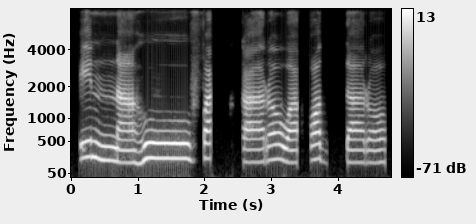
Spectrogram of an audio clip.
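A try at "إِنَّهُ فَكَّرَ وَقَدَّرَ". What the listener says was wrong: Ro-nya jangan dihidupkan Bunda. Karena wakaf. Fakkar wa qaddar.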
